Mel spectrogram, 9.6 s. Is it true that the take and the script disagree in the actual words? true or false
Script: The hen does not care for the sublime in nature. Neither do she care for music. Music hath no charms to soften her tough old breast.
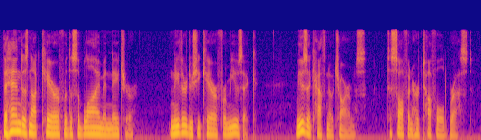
false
